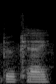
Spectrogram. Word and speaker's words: Bucket: Bucket, depends on, well, no, it is Mrs. Bucket, but she pronounced it Mrs. Bouquet in the BBC sitcom Keeping Up Appearances, that's having one of those remembering documentaries out this week.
